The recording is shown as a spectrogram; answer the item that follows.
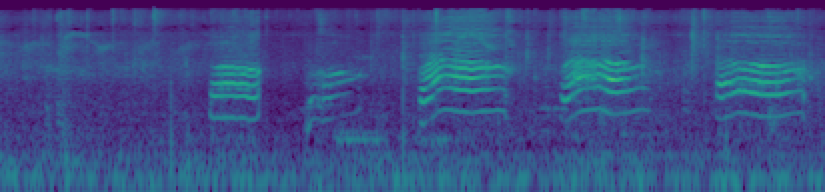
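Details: A house cat gives a quick series of about five insistent meows, some bending upward in pitch, spaced roughly a second apart over faint background hiss.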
